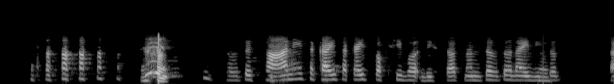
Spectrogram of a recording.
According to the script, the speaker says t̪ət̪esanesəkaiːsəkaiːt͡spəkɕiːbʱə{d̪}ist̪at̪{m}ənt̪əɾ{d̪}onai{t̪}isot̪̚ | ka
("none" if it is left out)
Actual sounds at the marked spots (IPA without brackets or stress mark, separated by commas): d̪, n, t̪, d̪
